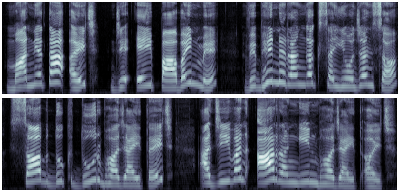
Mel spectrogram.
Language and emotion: Maithili, neutral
